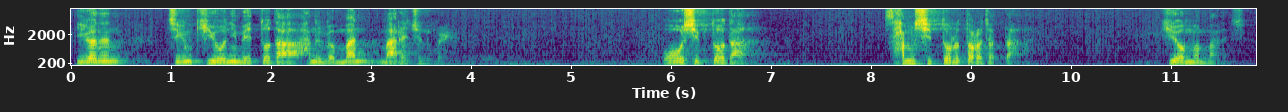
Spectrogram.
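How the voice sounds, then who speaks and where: A man's voice: medium pitch, measured pace, pauses often. A man preaching a fervent revival sermon in a large church hall, dropping in English words. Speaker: pastor. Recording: long reverb of a large hall.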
